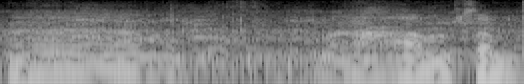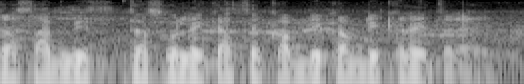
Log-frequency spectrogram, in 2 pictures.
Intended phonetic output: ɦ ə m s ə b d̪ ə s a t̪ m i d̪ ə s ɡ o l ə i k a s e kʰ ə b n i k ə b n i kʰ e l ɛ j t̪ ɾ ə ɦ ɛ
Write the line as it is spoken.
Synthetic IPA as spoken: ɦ ə m s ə b d̪ ə s a d̪ m i d̪ ə s ɡ o l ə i k a s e k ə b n i k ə b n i kʰ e l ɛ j t̪ ɾ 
